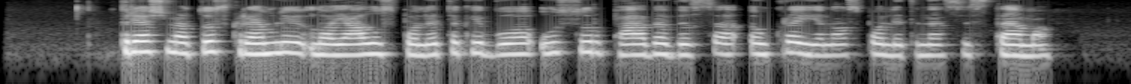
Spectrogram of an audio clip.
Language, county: Lithuanian, Kaunas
